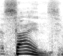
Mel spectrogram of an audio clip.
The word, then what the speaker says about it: Saenz: How do you spell signs? – S-A. – How do you spell León? – S-A-E-N-Z. – Oh, that okay. So the A and the E is like an I.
